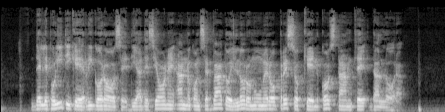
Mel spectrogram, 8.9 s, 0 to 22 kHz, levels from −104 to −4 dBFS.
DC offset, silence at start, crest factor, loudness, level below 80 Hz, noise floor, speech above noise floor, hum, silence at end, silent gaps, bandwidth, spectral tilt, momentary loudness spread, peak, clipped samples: under 0.1%; 0.05 s; 14 dB; -18 LUFS; -46 dBFS; -52 dBFS; 34 dB; none; 0.5 s; none; 15.5 kHz; -5.5 dB/octave; 6 LU; -4 dBFS; under 0.1%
